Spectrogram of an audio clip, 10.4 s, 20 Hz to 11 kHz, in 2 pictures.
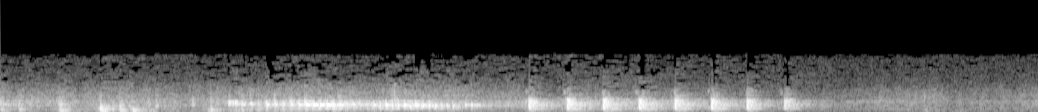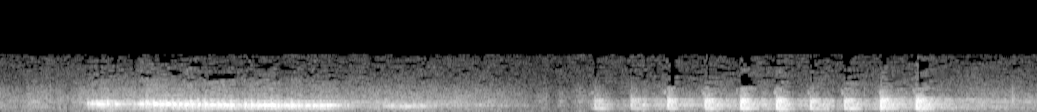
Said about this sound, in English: Guy snoring up a storm at 9.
